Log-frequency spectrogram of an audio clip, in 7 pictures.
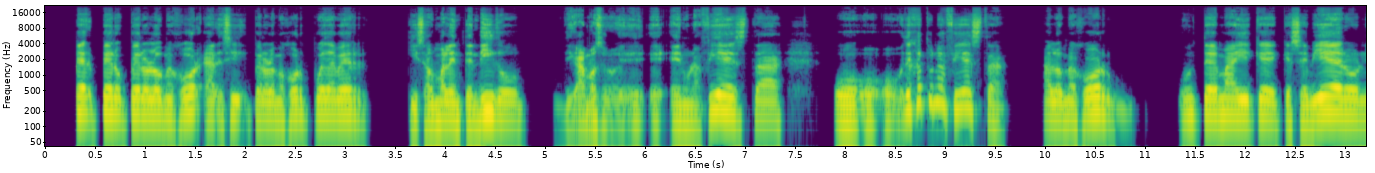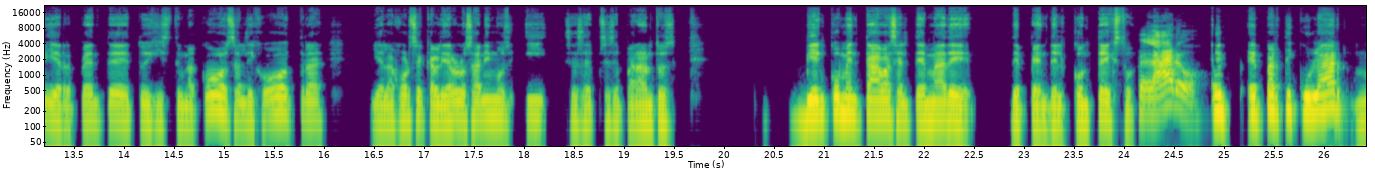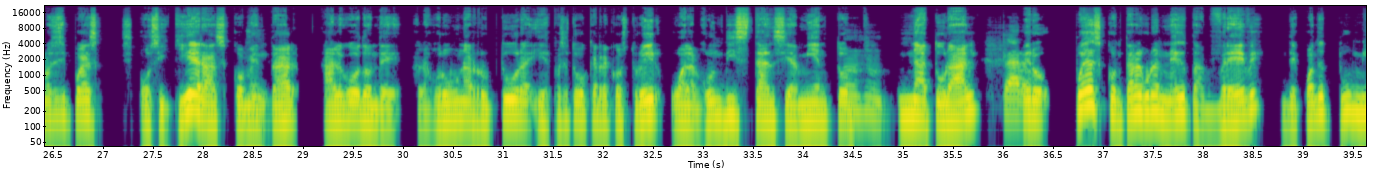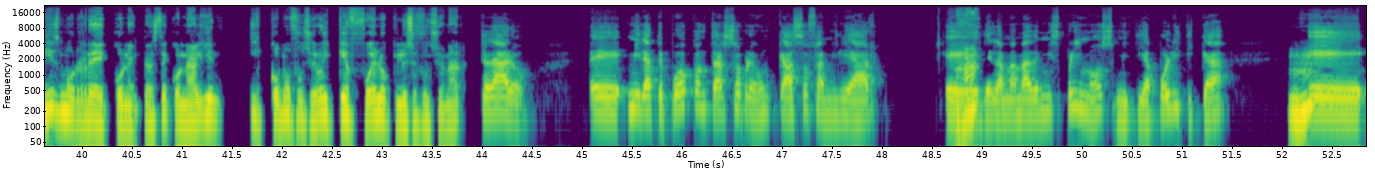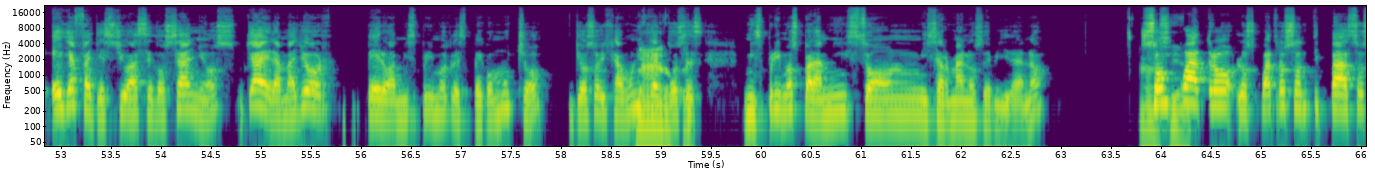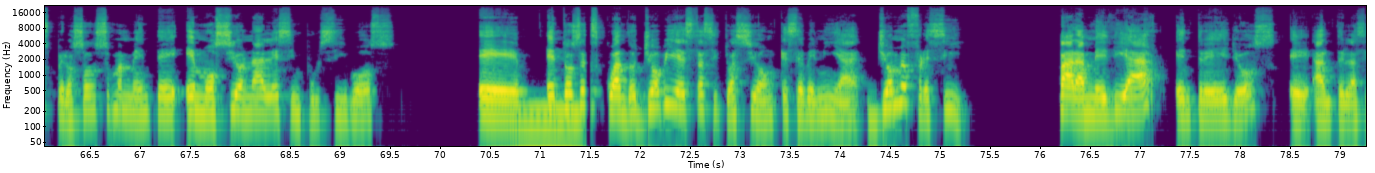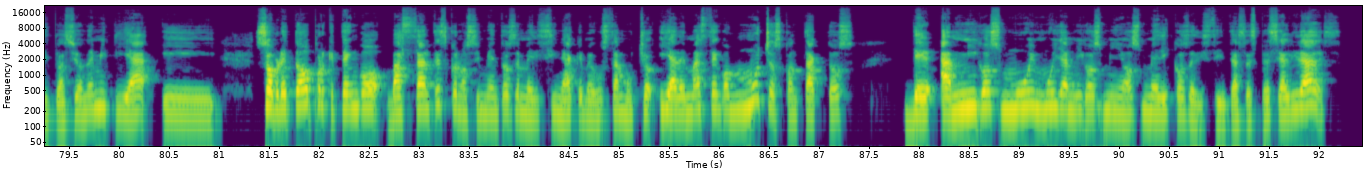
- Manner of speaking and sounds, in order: other noise
- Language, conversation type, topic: Spanish, podcast, ¿Qué acciones sencillas recomiendas para reconectar con otras personas?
